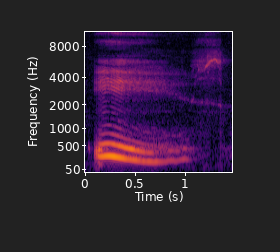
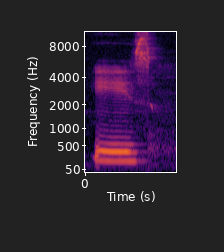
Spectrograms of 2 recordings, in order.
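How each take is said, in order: First: It is said with feeling, maybe sighing. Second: It is said flatly, without feeling.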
